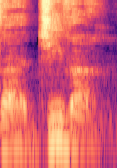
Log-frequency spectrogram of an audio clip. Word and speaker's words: Jiva: So yeah, and that's Jiva is how I was told to pronounce that by someone on the phone the other day.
